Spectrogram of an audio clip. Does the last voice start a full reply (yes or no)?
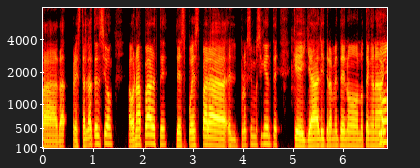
yes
